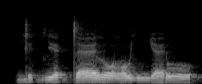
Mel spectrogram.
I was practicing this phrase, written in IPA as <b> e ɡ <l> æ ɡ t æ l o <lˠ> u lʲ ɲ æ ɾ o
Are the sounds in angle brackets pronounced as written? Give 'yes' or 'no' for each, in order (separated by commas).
no, no, yes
